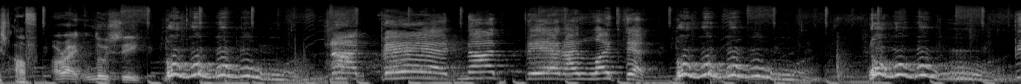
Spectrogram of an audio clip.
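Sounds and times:
speech: 0:00.0 - 0:08.2
dog barking and yelping: 0:01.6 - 0:03.0, 0:06.8 - 0:10.1.

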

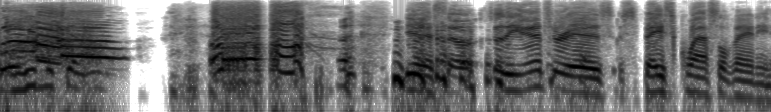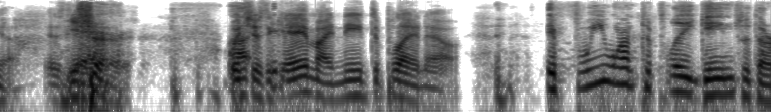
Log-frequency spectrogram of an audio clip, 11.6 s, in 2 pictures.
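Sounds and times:
death scream from the video game Impossible Mission 2: 0:00.0 - 0:02.8
laughter: 0:00.0 - 0:09.2, 0:09.9 - 0:11.5
short loud vocal bursts: 0:00.0 - 0:11.0
speech: 0:02.6 - 0:11.5.

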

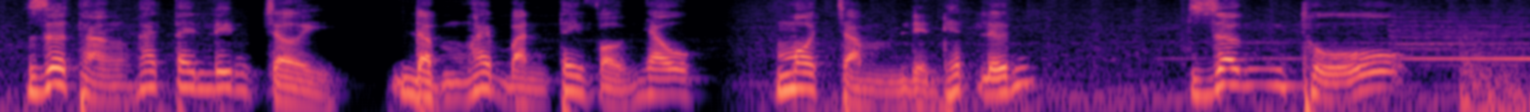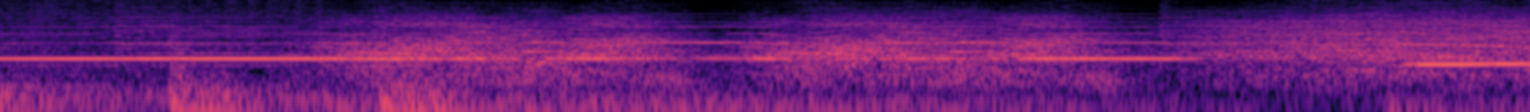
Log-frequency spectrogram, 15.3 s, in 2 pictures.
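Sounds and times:
speech: 0:00.1 - 0:05.3, 0:06.0 - 0:07.5
drums beating rapidly: 0:04.1 - 0:10.7
gongs: 0:05.2 - 0:15.2
buffalo horn blowing: 0:06.0 - 0:15.2.

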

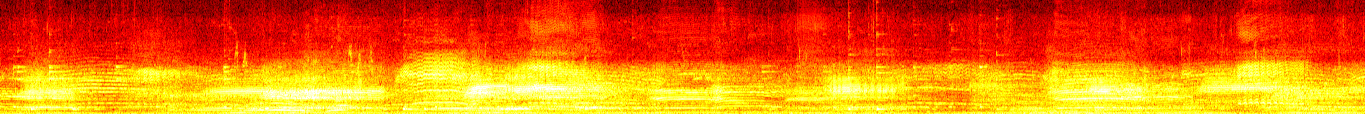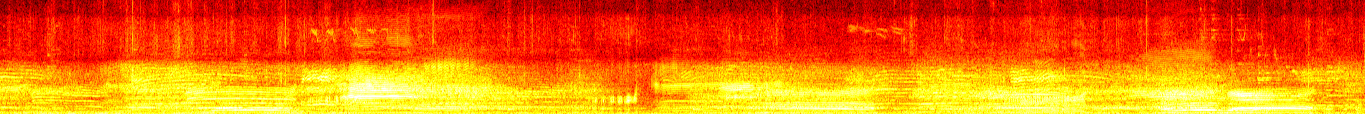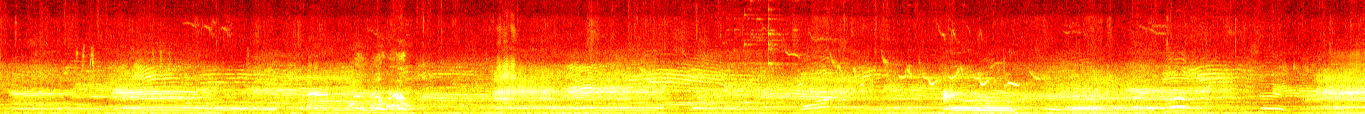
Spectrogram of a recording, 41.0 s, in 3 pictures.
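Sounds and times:
sheep flock bleating: 0:00.0 - 0:40.9.

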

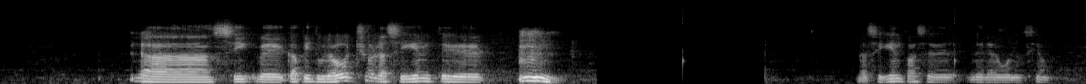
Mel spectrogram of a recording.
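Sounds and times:
speech: 0:01.4 - 0:05.7, 0:08.6 - 0:10.6
woman reading aloud in Spanish clearing her throat: 0:05.2 - 0:05.7.

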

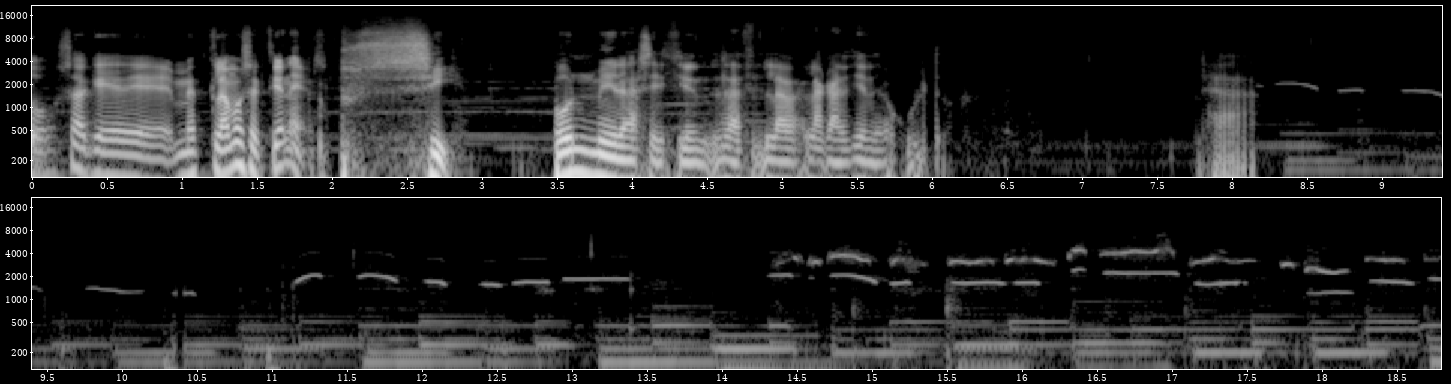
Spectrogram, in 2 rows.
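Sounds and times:
speech: 0:00.0 - 0:02.9, 0:03.5 - 0:06.2, 0:07.8 - 0:08.2
whistled tune: 0:08.0 - 0:18.7.

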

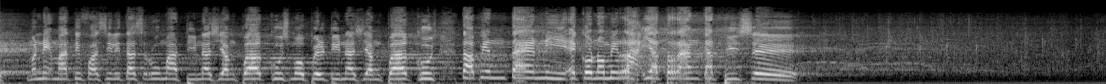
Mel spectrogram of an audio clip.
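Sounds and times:
speech: 0:00.3 - 0:08.1
crowd applauding during a political speech: 0:08.1 - 0:11.0.

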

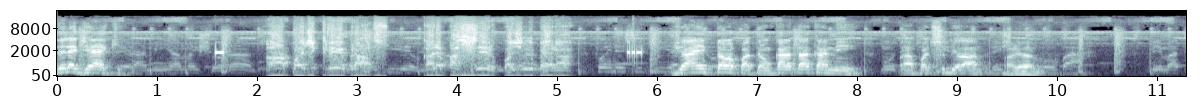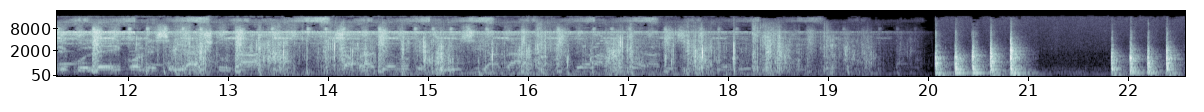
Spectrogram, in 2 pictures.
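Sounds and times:
speech: 0:00.0 - 0:01.0, 0:02.1 - 0:10.1
sharp knocks on a door: 0:20.0 - 0:21.1, 0:21.8 - 0:22.5.

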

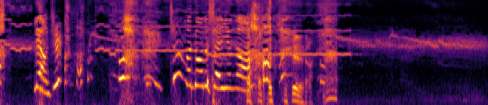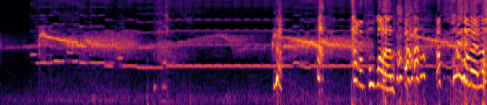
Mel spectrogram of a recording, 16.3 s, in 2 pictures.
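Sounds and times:
high breathy eagle-flute melody played by a grandfather: 0:00.0 - 0:16.2
speech: 0:00.6 - 0:01.2, 0:02.0 - 0:05.7
laughter-like voices: 0:01.0 - 0:02.3, 0:04.1 - 0:05.6, 0:14.5 - 0:16.2.

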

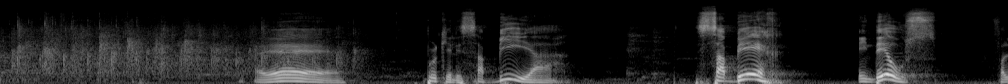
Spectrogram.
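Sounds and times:
faint audience applause during a religious talk: 0:00.0 - 0:03.8
speech: 0:02.5 - 0:03.6, 0:04.3 - 0:05.7, 0:07.0 - 0:07.9, 0:08.6 - 0:09.4.

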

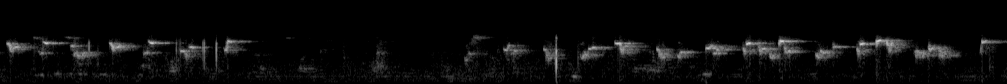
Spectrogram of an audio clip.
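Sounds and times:
oriental magpie-robin song of varied whistled and slurred notes: 0:00.0 - 0:03.0, 0:04.6 - 0:10.0.

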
